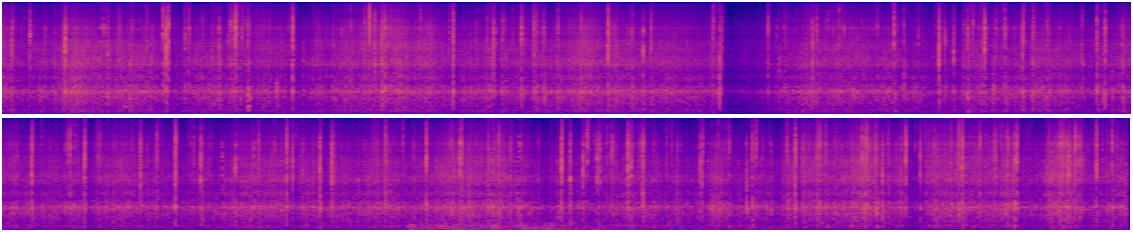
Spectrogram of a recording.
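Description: Thunderstorm downpour: heavy rain or hail pelting hard, a dense crackle of countless impacts. It drops out briefly about nine seconds in, and a low rumble swells around twenty seconds in.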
